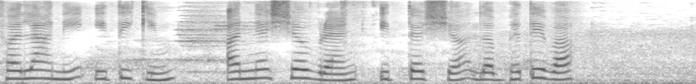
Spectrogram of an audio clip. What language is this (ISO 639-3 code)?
san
